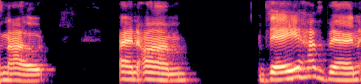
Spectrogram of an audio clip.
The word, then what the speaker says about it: Naot: up loved them there a line called um naot or neote or naot depending on who Waits on you in the store but I believe their official pronunciation is not and um they have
